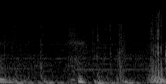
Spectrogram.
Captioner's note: laugh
